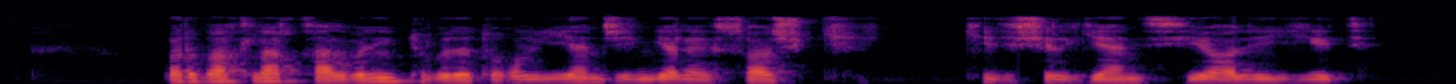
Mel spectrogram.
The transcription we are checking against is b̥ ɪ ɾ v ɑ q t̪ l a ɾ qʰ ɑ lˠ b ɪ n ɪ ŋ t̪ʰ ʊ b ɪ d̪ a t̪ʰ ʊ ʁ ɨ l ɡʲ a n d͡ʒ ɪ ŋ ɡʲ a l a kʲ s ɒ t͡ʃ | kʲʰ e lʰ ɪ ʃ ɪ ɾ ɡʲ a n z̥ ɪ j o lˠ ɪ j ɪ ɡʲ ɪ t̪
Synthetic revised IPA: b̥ ɪ ɾ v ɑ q t̪ l a ɾ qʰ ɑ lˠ b ɪ n ɪ ŋ t̪ʰ ʊ b ɪ d̪ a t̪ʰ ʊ ʁ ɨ l ɡʲ a n d͡ʒ ɪ ŋ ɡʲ a l a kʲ s ɒ t͡ʃ | kʲʰ e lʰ ɪ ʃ ɪ l ɡʲ a n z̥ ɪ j ɒ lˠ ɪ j ɪ ɡʲ ɪ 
